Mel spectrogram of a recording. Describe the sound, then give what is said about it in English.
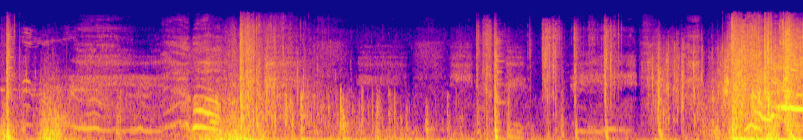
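A building collapsing in snow, with debris scattering: loud crashing, shattering bursts rise to heavy impacts near the start and again at the end, with scattered clattering fragments in between. “The building collapses, and debris scatters through the snow.”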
